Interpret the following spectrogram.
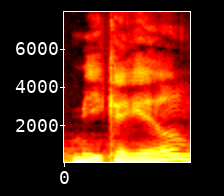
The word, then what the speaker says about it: Michael: so we're called upon Archangel Michael meek al if you would like to pronounce that he asked the correct way and now we're going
